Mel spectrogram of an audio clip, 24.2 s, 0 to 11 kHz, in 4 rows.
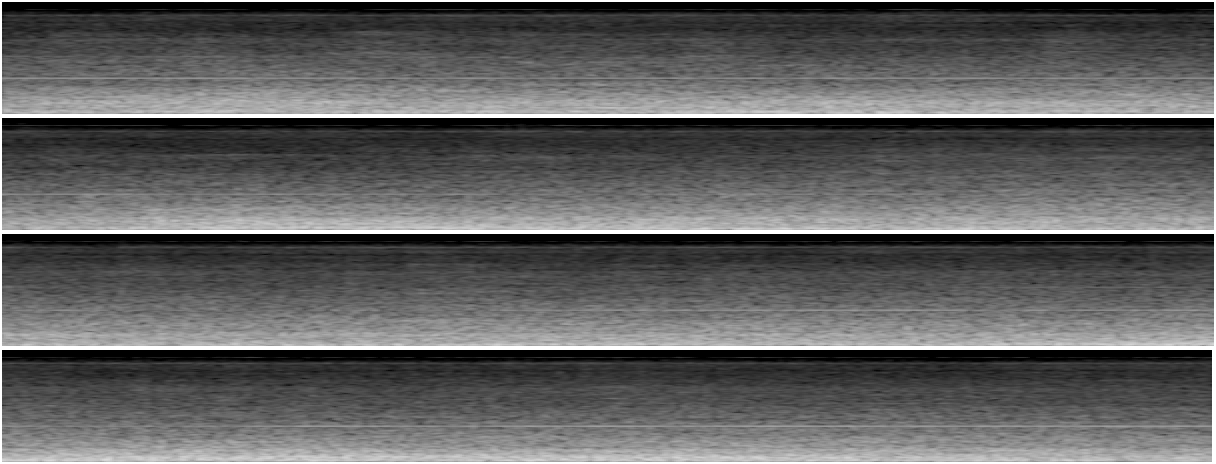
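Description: Four-engine Boeing 747-400 freighter on its takeoff roll and lift-off, jet engines at takeoff power heard from a distance as a steady rushing rumble that grows louder about seven seconds in and again in the last third. A faint steady high whine runs under it.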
